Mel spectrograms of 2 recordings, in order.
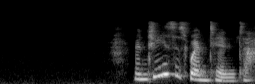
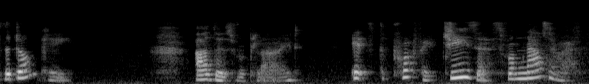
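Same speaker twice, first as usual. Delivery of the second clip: lively, animated storybook narration, rising higher as the crowd grows; bedtime story reading; 3 semitones higher than usual. A narrator's reading. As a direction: read it like a picture book to small children. Reads a bedtime story aloud.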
